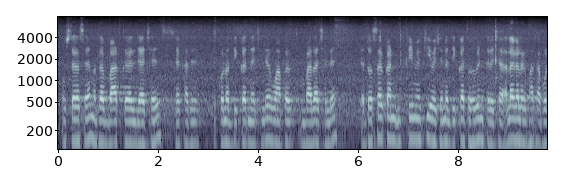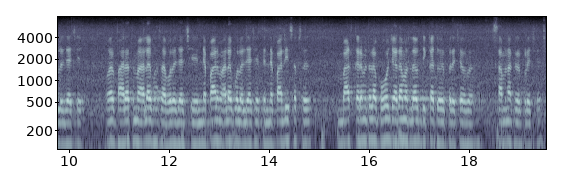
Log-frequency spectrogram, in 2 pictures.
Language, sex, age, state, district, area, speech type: Maithili, male, 18-30, Bihar, Purnia, urban, spontaneous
